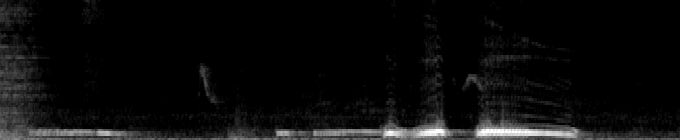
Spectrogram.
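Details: Spotted dove cooing to provoke and lure rival wild males: a soft falling coo, a few faint notes, then two short clipped notes and a louder, drawn-out descending coo.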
